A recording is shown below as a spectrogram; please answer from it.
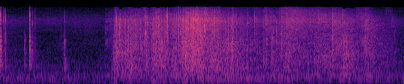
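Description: Plastic packaging crinkling and rustling as it is handled, starting about half a second in and lasting about a second and a half, after a couple of light clicks.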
